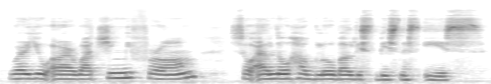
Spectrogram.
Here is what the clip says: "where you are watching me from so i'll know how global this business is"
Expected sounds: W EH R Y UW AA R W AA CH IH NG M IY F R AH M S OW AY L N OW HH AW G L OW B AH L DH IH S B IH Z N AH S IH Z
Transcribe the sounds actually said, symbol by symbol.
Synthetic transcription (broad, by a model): W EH R Y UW AA R W AA CH IH NG M IY F R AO M S OW AY L N OW HH AW G L OW B AH L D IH S B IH S N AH S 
